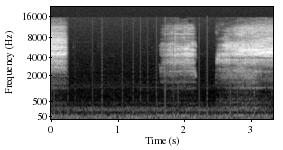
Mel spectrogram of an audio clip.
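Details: At a wild barn owl nest box where a mother grooms her tiny chicks, three harsh breathy hisses separated by quiet gaps with soft clicking, the last hiss swelling and continuing to the end.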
